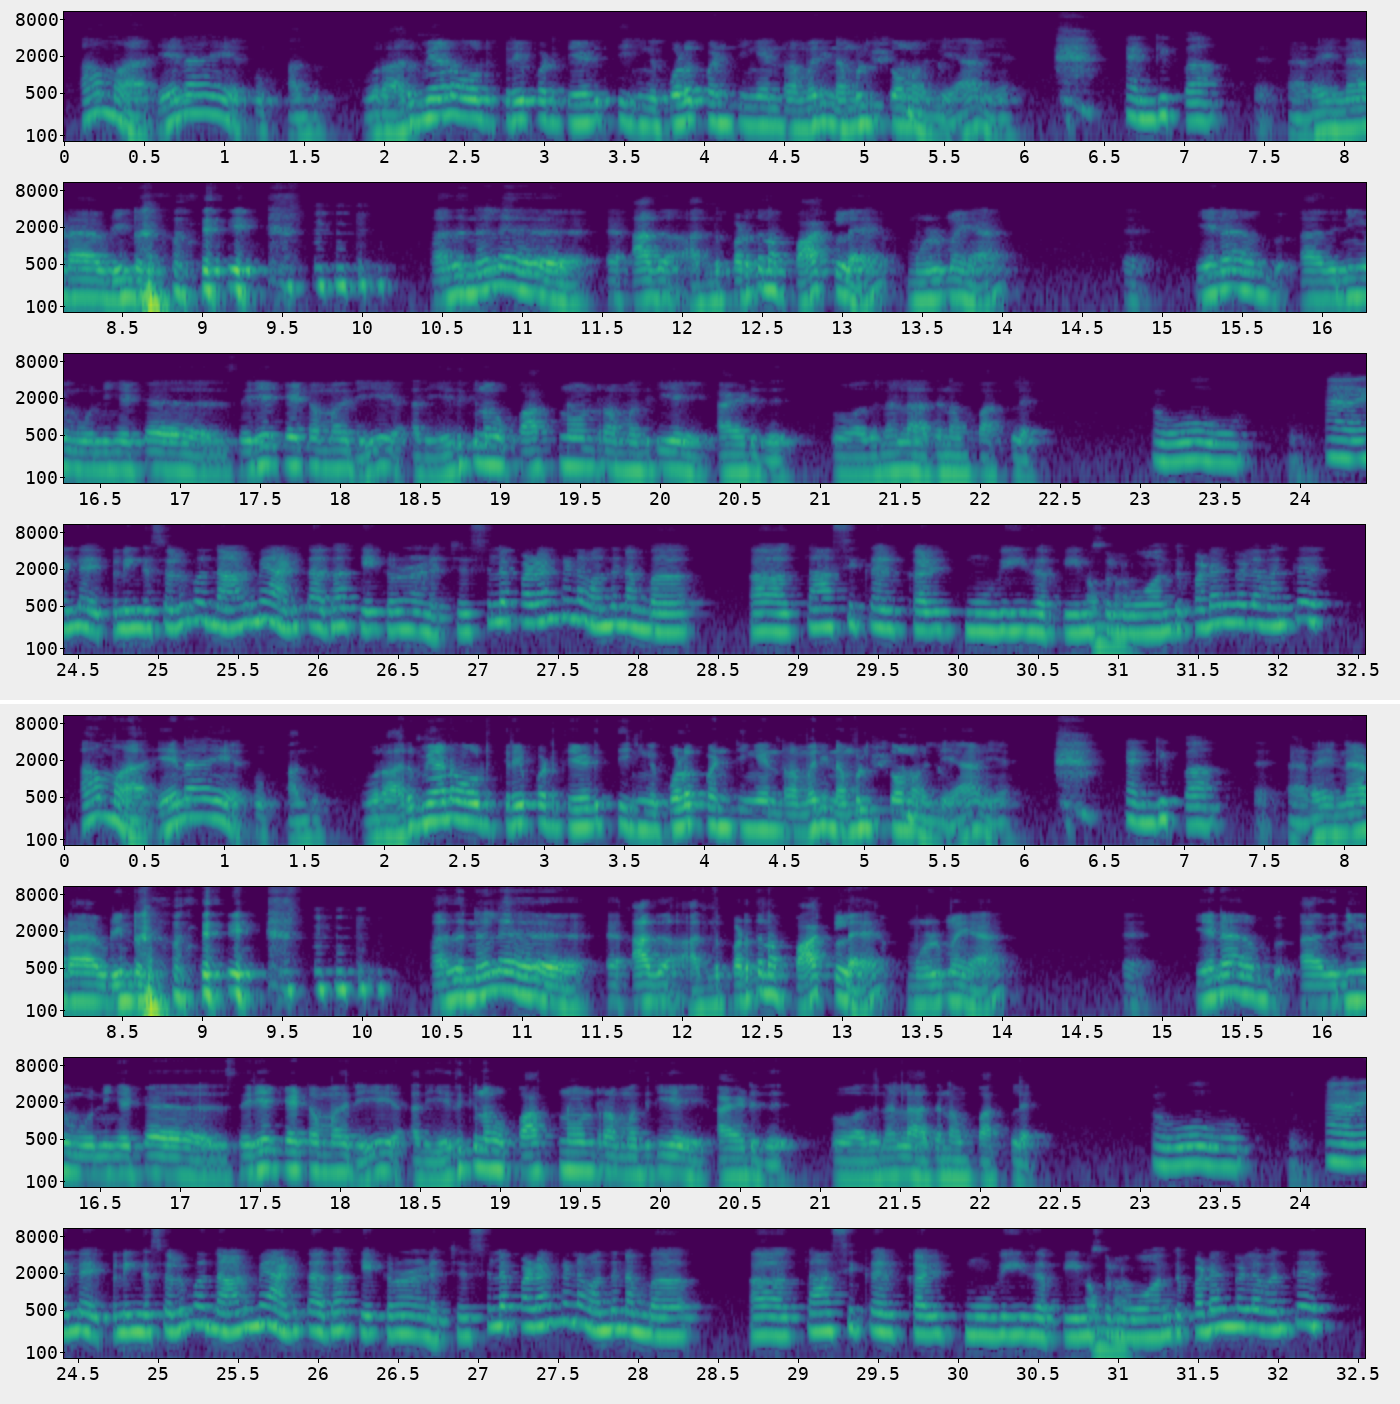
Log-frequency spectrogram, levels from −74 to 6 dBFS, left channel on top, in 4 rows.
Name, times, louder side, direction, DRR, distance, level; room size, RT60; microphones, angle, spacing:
voice 1, 0.1-1.6 1.9-5.9 7.7-9.6 10.4-14.0 14.8-14.9 15.2-20.8 21.1-22.3 23.9-24.0 30.8-31.1, right 2 dB, 55° right, 1.2 m, -25 dB
voice 2, 6.2-7.2 9.8-9.9 23.1-23.6 24.2-28.3 28.7-32.2, right 1 dB, 20° right, 0.8 m, -26 dB
6.7 x 4.5 x 3.6 m
head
